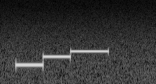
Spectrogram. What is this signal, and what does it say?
Telephone call progress tone (North American plan), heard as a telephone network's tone, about 910, 1370, 1800 Hz. Special information tone.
